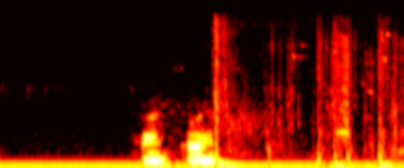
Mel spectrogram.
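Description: A rifle fires loud gunshots.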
